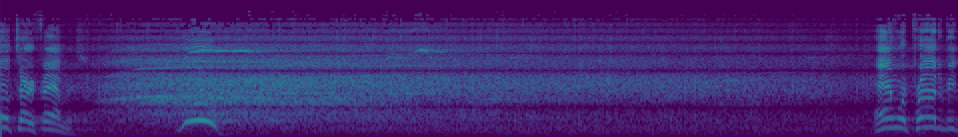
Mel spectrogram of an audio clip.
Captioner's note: applause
